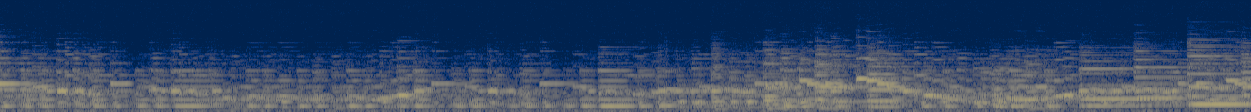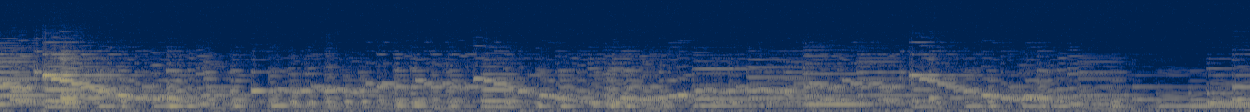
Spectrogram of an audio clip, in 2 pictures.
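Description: Piano music with repeated rising and falling runs of notes over a held low note.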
